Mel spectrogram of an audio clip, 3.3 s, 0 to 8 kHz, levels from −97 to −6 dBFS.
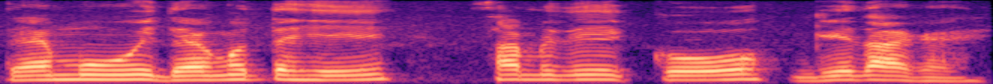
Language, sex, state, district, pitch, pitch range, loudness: Chakma, male, Tripura, Dhalai, 160 Hz, 155-170 Hz, -16 LUFS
